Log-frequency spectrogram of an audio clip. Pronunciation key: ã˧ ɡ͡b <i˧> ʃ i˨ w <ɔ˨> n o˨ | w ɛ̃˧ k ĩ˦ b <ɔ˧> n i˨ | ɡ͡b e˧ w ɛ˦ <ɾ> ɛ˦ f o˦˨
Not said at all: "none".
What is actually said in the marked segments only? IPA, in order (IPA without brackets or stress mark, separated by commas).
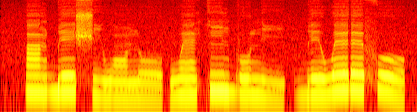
e˧, ɔ̃˨, o˧, ɾ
